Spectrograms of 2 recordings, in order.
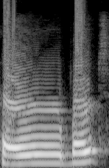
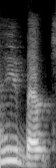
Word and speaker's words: Herbert: do have a score herbert not hebert has some people say his name is not hebert it's her bert all right mosaics uh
